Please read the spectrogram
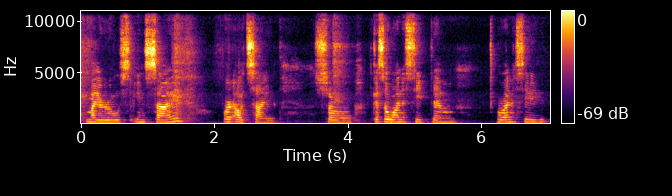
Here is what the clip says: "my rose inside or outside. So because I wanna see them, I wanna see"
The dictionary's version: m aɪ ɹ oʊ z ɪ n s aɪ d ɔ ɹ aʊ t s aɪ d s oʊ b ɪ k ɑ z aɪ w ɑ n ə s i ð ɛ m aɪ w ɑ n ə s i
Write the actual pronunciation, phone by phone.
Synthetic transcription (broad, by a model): m aɪ ɹ oʊ s ɪ n s aɪ d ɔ ɹ aʊ t s aɪ d s oʊ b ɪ k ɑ s aɪ w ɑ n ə s i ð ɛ m aɪ w ɑ n ə s i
